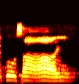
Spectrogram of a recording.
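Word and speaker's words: गोसाईं: जय जय जय हनुमान गोसाई, कृपा करहु गुरुदेव की। नाई नहीं, नाई नाक से थोड़ा बोलना, हंसुआ का उच्चारण है। ना का ई नहीं, नाई नहीं, नाई।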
